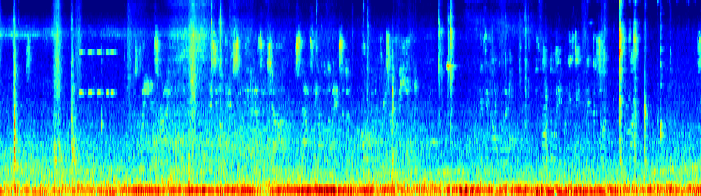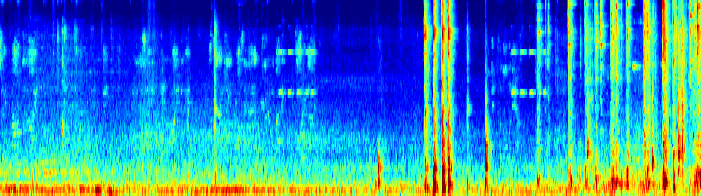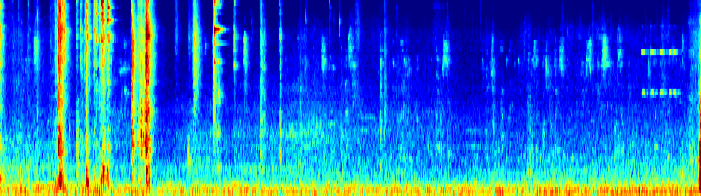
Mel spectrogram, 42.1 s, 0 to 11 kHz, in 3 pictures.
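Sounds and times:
small metal parts clinking: 24.8 - 28.2, 29.1 - 31.2, 32.3 - 32.8.

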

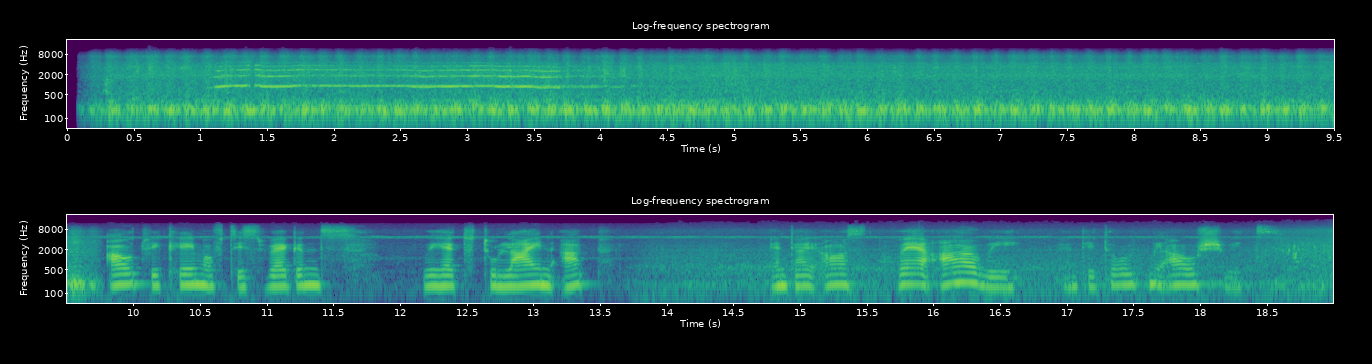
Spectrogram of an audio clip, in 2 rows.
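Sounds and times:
steam locomotive running: 0.1 - 13.3, 13.9 - 18.6
locomotive whistle blast: 1.1 - 4.4.

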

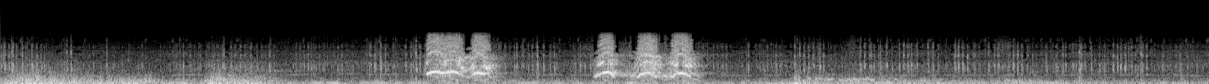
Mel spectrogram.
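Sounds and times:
wheelchair rolling on paving stones: 0.0 - 12.0
small dog barking: 4.2 - 5.1, 5.9 - 7.1.

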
